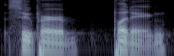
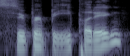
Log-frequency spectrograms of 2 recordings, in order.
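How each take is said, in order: First: The first word is said as the single word 'superb'. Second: The first word is split as 'super' plus letter B. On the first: The speaker calls it right. "it's two words" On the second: The speaker calls it wrong. "that's just how you read it the first time"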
